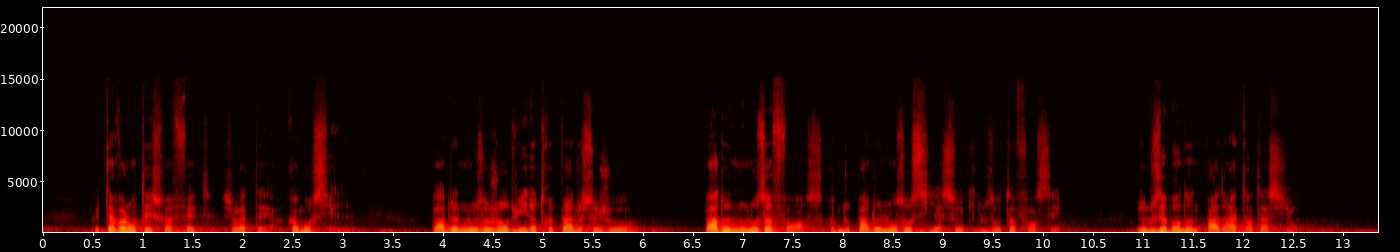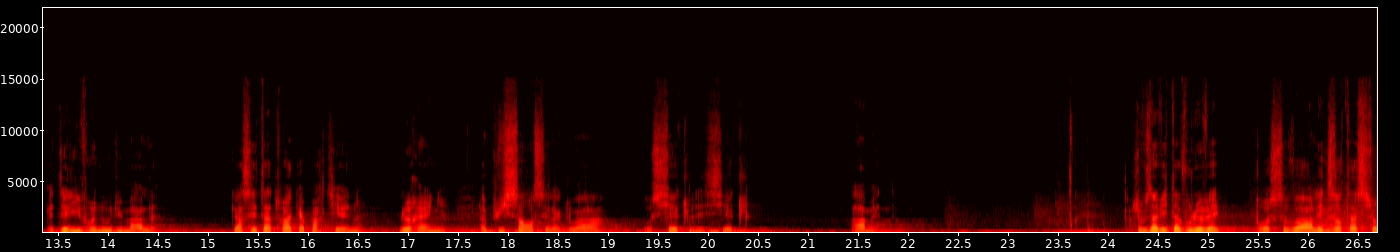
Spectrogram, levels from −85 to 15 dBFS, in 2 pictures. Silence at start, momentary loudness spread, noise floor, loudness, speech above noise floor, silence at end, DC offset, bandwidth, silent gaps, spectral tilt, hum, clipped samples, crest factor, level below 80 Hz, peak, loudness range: 0 s; 22 LU; -62 dBFS; -40 LUFS; 24 dB; 0 s; under 0.1%; 15.5 kHz; none; -6.5 dB/octave; none; under 0.1%; 20 dB; -52 dBFS; -20 dBFS; 8 LU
